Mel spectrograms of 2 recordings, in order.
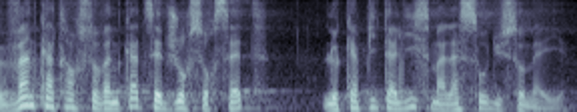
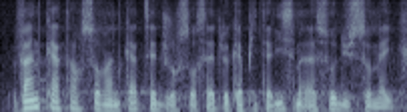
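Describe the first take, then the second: First: Said in the usual way. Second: The title again, much softer; soft, musing repetition of the title; quiet repeat. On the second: Shown as a demonstration. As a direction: let it sink in, hushed. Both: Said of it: "un livre qui s'appelle".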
